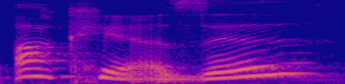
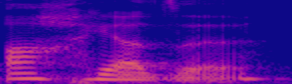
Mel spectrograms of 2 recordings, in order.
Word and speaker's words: Akyazı: Eventually, and then I figured out, no, it's not al yazı or al beyazı. It's actually ak yazı, because ak is white, and it's used in that time, and also he's pronouncing as ah yazı. So if you could hear it clearly, it says ah yazı, ah yazı.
